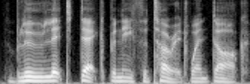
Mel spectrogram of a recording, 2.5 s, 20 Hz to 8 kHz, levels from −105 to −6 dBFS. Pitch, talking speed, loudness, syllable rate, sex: 125 Hz, 215 wpm, -18 LUFS, 4.8 syllables/s, male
